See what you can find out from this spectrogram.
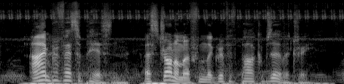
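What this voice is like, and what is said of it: British accent. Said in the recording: “Oh, and a British accent. People always sound smarter with a British accent.”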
